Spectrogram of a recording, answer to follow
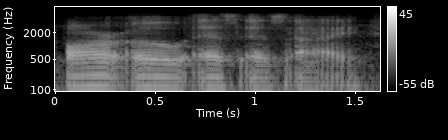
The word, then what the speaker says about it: Rossi: Her name is Gianna Rosie. So it's Giannarossi. It's spelled kind of off to me. Hold up. Okay, Gianna. So like Gianna, Gianna, and then the Rosie part is Rossi.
